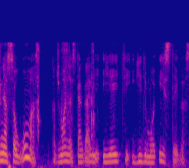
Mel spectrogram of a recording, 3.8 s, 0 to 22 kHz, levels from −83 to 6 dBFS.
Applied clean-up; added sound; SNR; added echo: neural mask model Resemble Enhance denoiser.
